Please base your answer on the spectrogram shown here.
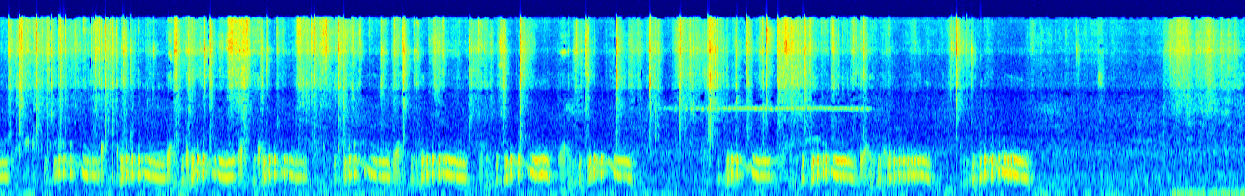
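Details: A young female rock pigeon, which pecks and fights her owner's hand, gives a run of low, throaty rolling coos in two bursts, each coo warbling around the same pitch, with a brief thin whistle in the background.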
